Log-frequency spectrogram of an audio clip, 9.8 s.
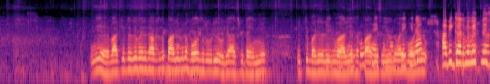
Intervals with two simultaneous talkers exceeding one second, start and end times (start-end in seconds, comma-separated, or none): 6.5-8.4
